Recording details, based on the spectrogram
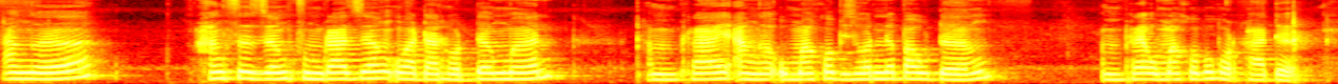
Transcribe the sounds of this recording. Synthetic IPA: aŋɯ | haŋsɯzɯŋkʰumɾazɯŋuwadaɾɦɔt̚dɯŋmɯn | ampʰɾajaŋɯʔɔmakʰɔbizɔɾnɯbawdɯŋ | ampʰɾajɔmakʰɔbɯɦɔɾkʰadɯ

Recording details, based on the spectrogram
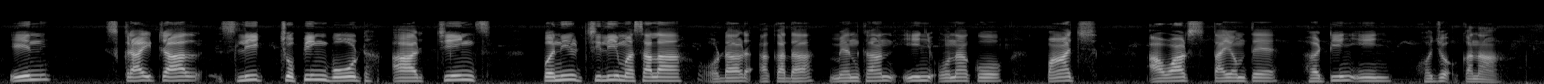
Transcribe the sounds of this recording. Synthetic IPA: iɲ | skɾajt͡ʃalslik̚t͡ʃɔpiŋbɔɾɖaɾt͡ʃiŋs | pəniɽt͡ʃilimasalaɔ̰ɖaɾakad̪amɛnkʰaniɲɔnakɔ | pãt͡ʃ | a̰waɾst̪ajɔmt̪ɛ | həʈiɲiɲ | kʰɔd͡ʒɔʔkana̰

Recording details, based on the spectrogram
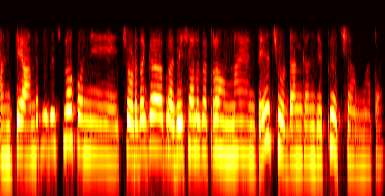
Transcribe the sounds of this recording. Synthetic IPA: ɐɳʈe̞ːaːnd̪ʱɾɐpɾɐd̪e̞ːʂlo̞ːko̞nːit͡ʃuːɽɐd̪ɐɡːɐɾɐpɾɐd̪ɛːʃaːluɡɐʈːɐɾɐːunːaːjɐɳʈe̞ːt͡ʃuːɖaːnikiɐnt͡ʃe̞pːiʋɐt͡ʃːaːɐnːɐmaːʈɐ

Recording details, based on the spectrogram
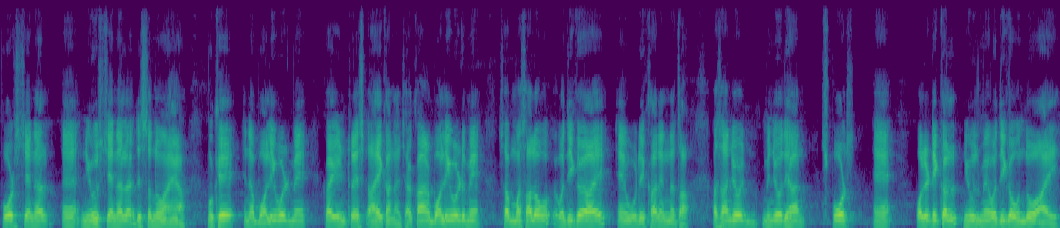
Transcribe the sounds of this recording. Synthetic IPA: spoːɾʈst͡ɕɛːnəlɛ̃ːnjuːzt͡ɕɛːnəlɗɪsə̃nd̪oaːɦijã | mũːkʰeɦɪnə̆baːliʋʊɖmẽ | kɐiɪ̃ɳʈɾeːsʈaːɦekaːnət͡ɕʰaːkaːɽ̃baːliʋʊɖmẽ | sɐbʱɪmɐsaːloʋɐd̪ʱiːkaːɦeɛ̃ːʊoɗeːkʰaːɾənɐt̪ʰa̰ː | ɐs̬ãɲd͡ʑomʊ̃ɦɪ̃ɲd͡ʑod̪ʱijaːn | spoːɾʈs | ɛ̃ː | pɔlɪʈɪkəlnjuːzmẽʋɐd̪ʱiːkɦũːn̆d̪oaːɦeː

